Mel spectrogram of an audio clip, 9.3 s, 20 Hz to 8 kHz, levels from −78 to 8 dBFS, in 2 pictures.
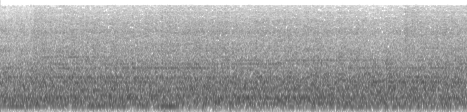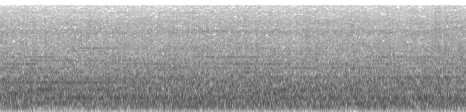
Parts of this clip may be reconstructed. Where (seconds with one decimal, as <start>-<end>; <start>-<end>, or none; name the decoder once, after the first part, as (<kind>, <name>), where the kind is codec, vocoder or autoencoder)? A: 0.6-1.6 (vocoder, BigVGAN v2)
